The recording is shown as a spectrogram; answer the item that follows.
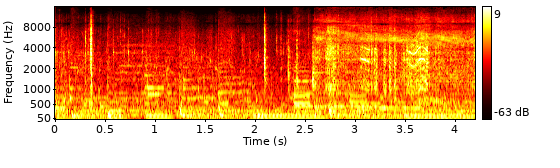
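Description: A fishing reel straining against river current while catfishing: a grinding, rattling mechanical whir in uneven bursts with clicks and knocks, close and moderately loud.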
